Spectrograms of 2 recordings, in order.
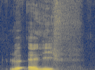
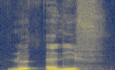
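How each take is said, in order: Both takes have the same delivery.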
